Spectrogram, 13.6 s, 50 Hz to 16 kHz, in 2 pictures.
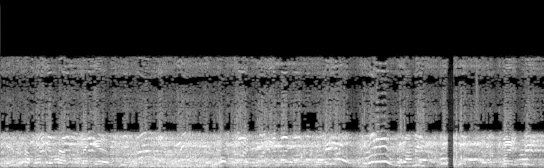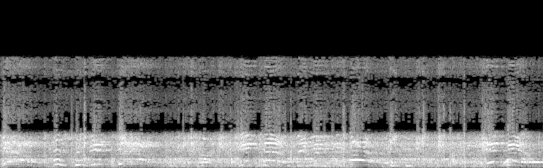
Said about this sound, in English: As you can hear that yelling, that is the police officers telling everyone to get down. At the moment when Tower 1 collapsed, smoke began billowing up Broadway.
